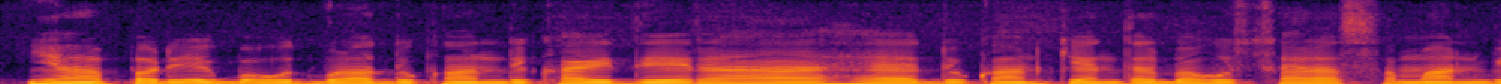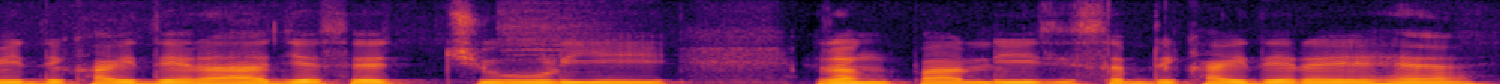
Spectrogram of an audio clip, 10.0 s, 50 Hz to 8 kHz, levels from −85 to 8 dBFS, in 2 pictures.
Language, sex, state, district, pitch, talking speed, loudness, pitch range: Hindi, male, Jharkhand, Deoghar, 135 Hz, 180 wpm, -14 LUFS, 135-140 Hz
